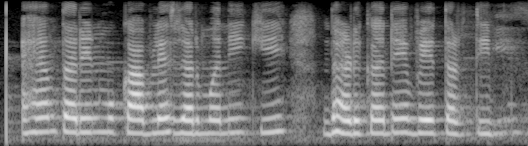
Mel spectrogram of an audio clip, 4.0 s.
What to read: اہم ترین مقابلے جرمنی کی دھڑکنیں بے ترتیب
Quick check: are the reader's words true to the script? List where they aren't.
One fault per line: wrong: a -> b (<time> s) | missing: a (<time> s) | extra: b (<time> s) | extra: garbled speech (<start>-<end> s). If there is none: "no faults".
no faults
